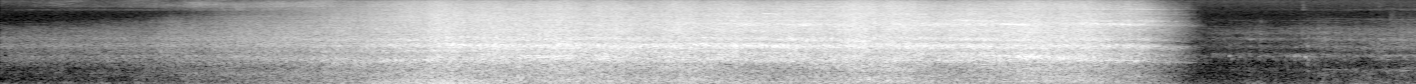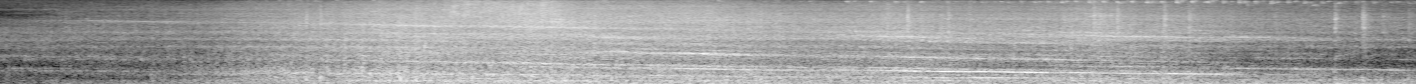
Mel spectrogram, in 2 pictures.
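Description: An electric train runs through at speed with a loud rushing rumble that cuts off abruptly about twelve seconds in. Then a second electric train approaches, its motor whine gradually falling in pitch as it slows.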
